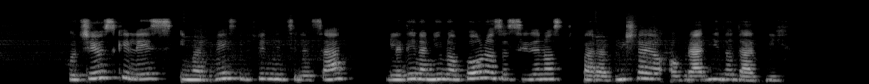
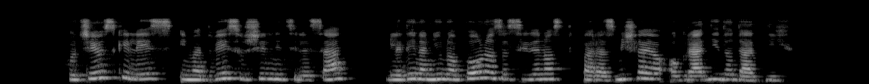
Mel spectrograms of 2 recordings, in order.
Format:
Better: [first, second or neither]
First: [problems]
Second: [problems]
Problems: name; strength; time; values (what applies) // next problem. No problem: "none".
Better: second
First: noise reduction (neural mask model RNNoise)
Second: none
